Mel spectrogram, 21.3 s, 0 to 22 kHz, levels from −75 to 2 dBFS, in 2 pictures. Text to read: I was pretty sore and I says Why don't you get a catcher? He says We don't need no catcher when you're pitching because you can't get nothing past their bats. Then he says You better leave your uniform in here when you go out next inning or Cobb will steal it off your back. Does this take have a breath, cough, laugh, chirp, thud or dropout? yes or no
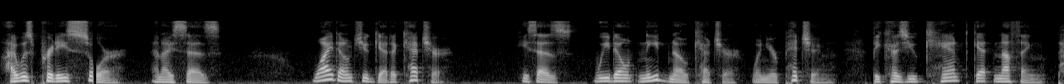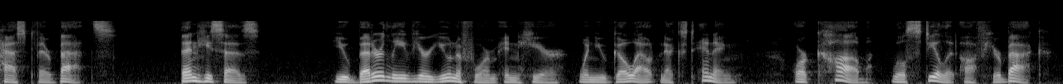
yes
